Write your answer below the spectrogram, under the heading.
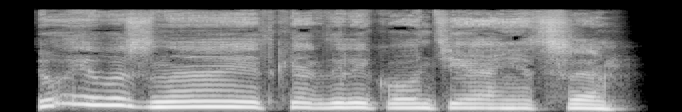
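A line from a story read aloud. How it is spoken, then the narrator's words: Grumbling. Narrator (Russian): проворчал Хаста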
